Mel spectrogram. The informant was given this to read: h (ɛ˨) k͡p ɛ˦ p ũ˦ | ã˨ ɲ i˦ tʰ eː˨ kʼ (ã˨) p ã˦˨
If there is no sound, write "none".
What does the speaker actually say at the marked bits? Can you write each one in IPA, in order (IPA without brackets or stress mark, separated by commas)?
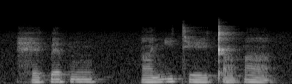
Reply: ɛ˨, ã˨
